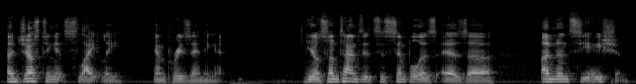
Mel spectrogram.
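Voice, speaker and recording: A man's voice: fairly low pitch, vocal fry, bright, forceful tone. A man with a Southern US accent, a dungeon master giving casual, rambling advice and often repeating words as he searches for them. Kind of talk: casual instructional talk.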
